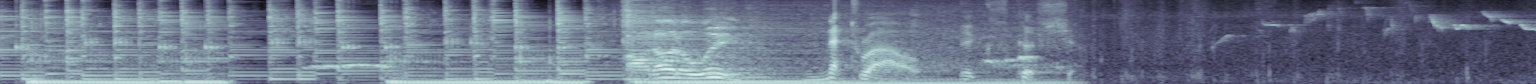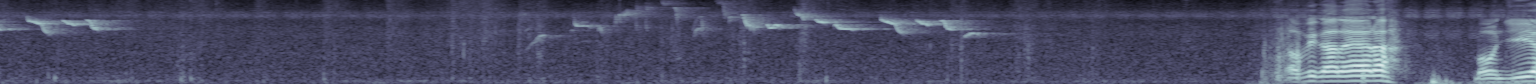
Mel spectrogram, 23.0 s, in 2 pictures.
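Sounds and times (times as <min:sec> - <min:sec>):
songbird singing: 0:06.4 - 0:08.2, 0:09.1 - 0:12.5, 0:15.4 - 0:19.1.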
